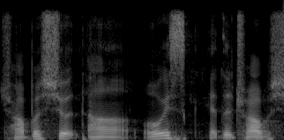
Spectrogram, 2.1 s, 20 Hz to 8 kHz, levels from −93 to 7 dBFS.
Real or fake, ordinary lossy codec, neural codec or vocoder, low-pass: real; none; none; 7.2 kHz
